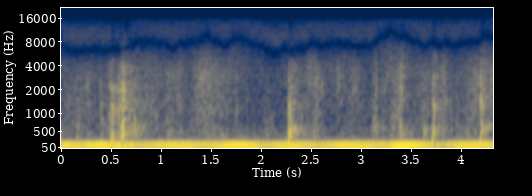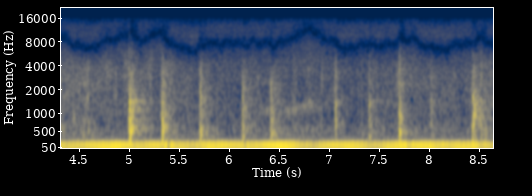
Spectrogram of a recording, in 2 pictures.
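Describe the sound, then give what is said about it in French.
Footsteps of people walking without shoes back into an alley, at an unhurried, slightly uneven pace, each step a crisp tap, over a steady low hum with no voices. “Et retourne dans l'allée.”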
